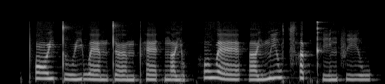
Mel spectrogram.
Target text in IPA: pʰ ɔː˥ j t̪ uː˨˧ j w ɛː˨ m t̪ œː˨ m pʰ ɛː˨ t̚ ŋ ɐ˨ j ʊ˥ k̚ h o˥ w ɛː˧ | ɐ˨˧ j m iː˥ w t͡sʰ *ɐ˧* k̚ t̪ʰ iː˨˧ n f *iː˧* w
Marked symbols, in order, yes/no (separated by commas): no, yes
